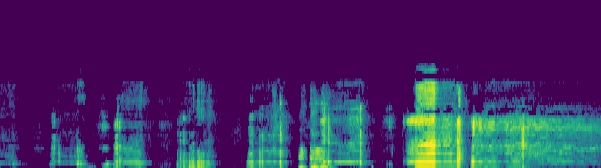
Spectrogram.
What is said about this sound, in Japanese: お前、チェルシーファンなんかってぐらい泣いてるな。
